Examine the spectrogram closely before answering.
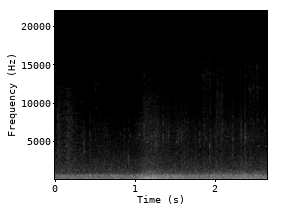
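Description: A fire whooshes alight.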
